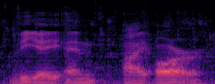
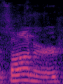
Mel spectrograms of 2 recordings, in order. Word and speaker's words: Vanir: S-I-R, and then what I have deciphered as Vanir, V-A-N-I-R, which you pronounce as Vanir.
